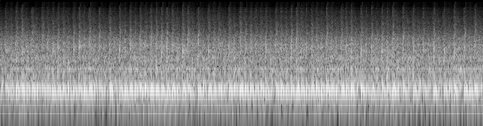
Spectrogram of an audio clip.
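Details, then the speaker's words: Carbureted four-stroke single-cylinder dirt bike, freshly rebuilt top end with new piston: crisp, even firing at a steady mid pitch with no knocks or rattles. Normal running. "is like right now it's good running carbureted four shows like literally there's nothing like it just wow"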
